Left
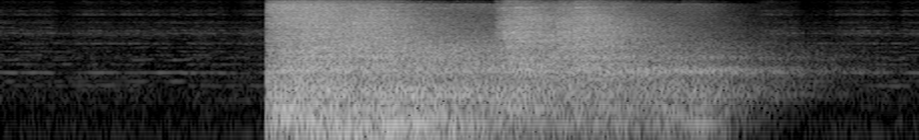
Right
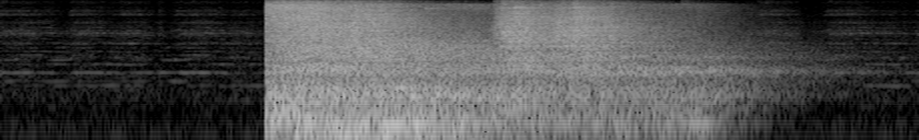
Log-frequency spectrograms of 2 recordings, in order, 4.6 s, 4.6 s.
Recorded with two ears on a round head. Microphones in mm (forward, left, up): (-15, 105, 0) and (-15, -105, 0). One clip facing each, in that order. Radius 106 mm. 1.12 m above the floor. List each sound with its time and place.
1.3 s a gunshot: 25° right (ahead or behind), 0.5 m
